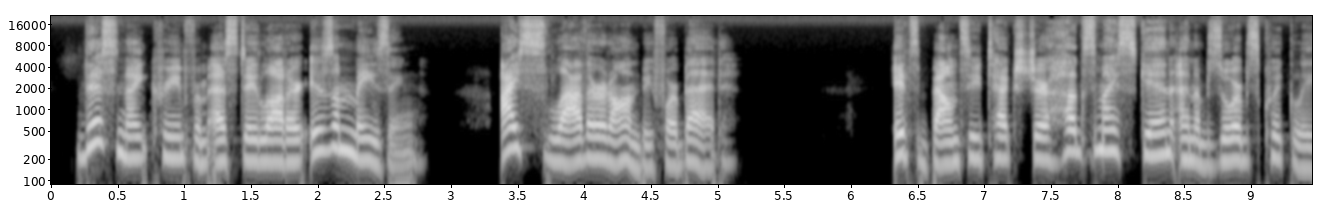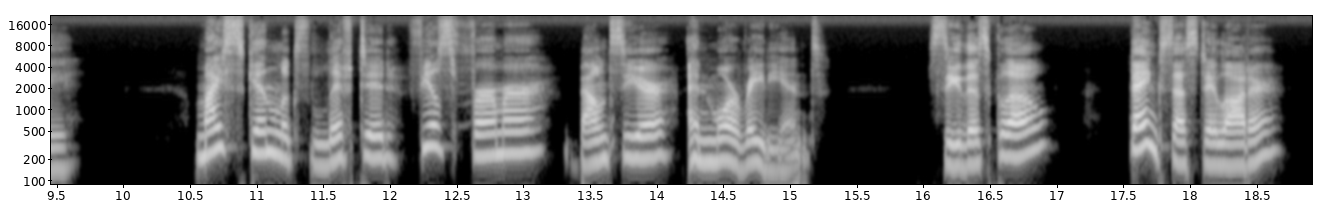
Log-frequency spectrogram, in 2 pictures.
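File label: Estee Lauder UGC, american female voice over art, conversational female adult vo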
